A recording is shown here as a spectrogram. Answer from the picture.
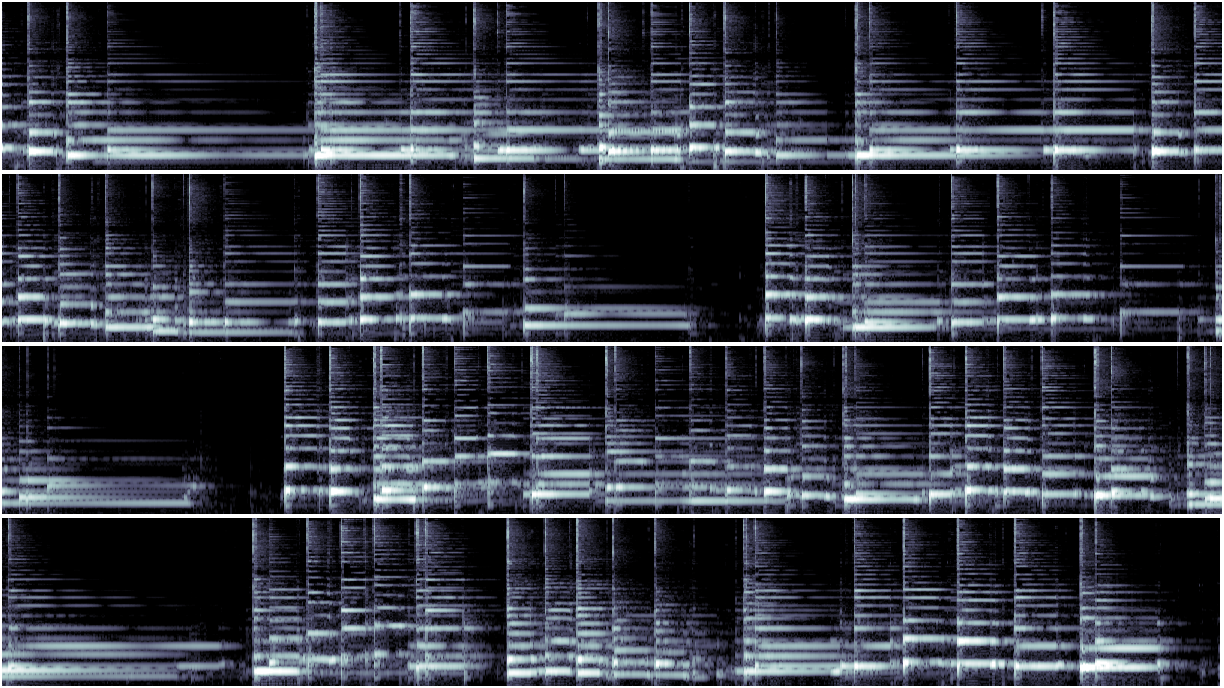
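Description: Solo mandolin playing a traditional Polish folk melody: quick picked notes in phrases, some phrases ending on a held, ringing note, with two brief breaks between phrases.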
